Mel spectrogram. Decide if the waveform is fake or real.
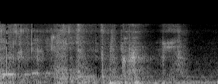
fake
